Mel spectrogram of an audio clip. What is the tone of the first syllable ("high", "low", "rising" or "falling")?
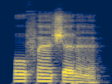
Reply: high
